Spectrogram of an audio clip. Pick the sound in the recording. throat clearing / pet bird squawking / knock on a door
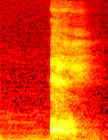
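throat clearing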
